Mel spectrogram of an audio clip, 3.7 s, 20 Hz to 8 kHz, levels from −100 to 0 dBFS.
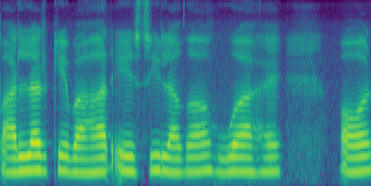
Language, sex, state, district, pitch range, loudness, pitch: Hindi, female, Chhattisgarh, Korba, 180-195 Hz, -17 LUFS, 185 Hz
